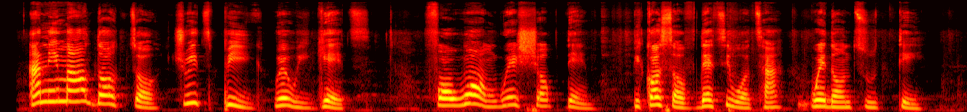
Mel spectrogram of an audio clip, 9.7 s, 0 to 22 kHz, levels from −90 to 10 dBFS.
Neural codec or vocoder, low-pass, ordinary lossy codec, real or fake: vocoder, 48 kHz, 128 mel bands, Vocos; none; none; fake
